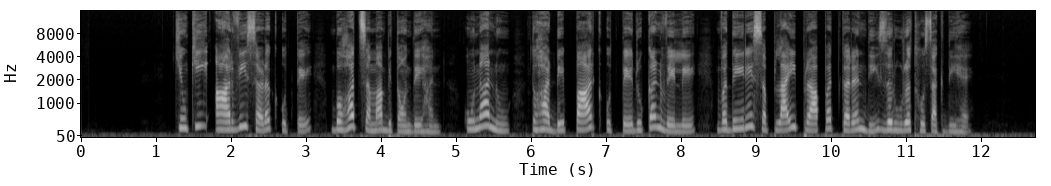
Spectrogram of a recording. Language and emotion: Punjabi, neutral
